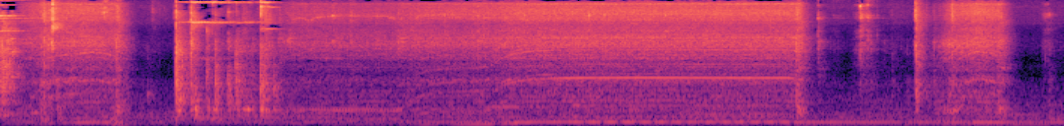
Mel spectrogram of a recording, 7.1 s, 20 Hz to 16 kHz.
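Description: Cordless drill with a 16 mm bit fitted: a few clicks and rattles, then the drill motor spins up and runs with no load for about three seconds before stopping, followed by a few more clicks.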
